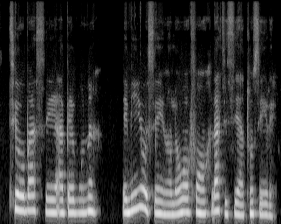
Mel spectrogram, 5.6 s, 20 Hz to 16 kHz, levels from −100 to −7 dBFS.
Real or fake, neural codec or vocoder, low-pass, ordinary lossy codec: real; none; 14.4 kHz; Opus, 24 kbps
